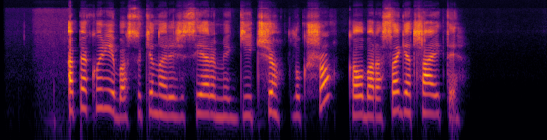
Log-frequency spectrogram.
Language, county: Lithuanian, Kaunas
